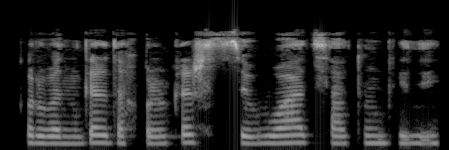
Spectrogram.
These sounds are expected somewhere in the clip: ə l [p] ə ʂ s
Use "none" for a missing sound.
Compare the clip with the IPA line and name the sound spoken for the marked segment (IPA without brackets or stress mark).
k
